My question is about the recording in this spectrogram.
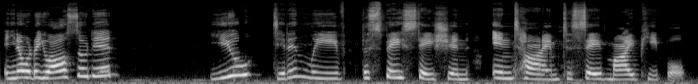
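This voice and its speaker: A woman's voice: sits high, unhurried. A woman voicing a bitter, grieving young princess who argues with sarcasm and blame, in a Minecraft roleplay. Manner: sarcastic, accusing, mocking. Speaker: roleplay actor.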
